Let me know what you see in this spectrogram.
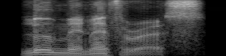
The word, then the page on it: luminiferous: British English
